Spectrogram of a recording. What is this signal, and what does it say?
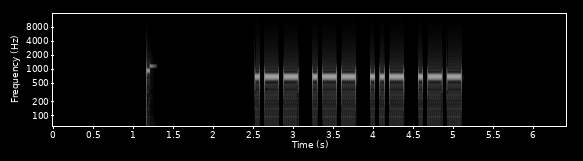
Morse code, heard as a keyed tone, about 20 wpm, 700 Hz. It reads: WWUW
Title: Four Challenging Letter-Number Combinations 20wpm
